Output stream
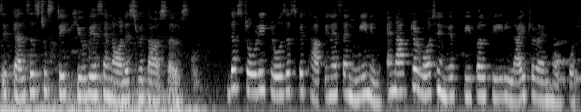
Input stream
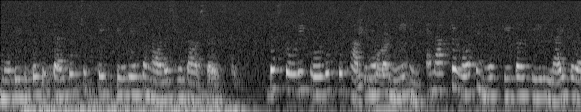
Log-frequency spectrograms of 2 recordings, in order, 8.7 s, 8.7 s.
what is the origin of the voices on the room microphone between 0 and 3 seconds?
echo only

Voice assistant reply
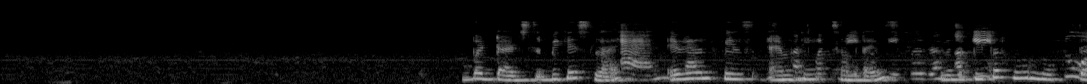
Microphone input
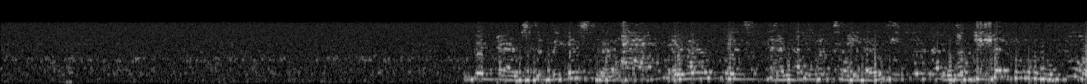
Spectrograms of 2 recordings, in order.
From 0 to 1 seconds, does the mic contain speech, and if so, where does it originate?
neither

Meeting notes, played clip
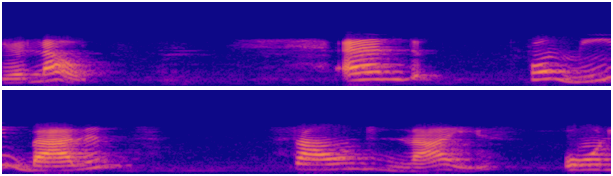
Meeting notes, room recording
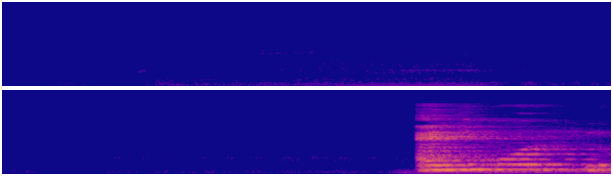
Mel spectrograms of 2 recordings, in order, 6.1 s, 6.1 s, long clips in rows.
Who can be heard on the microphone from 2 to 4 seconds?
neither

